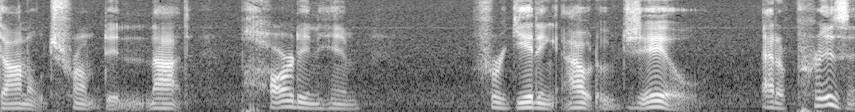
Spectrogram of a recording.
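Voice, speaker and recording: This man's delivery is very slow. He sits at a medium pitch, and his pitch varies in an ordinary way. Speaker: podcast host. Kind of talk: casual podcast monologue on hip-hop news. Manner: informal, talkative.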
